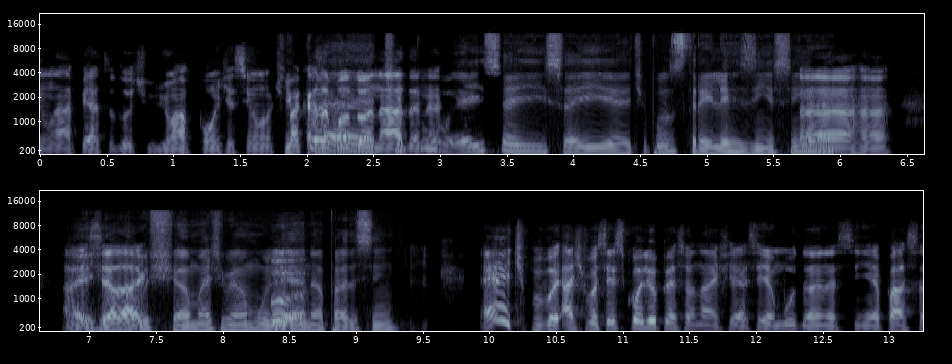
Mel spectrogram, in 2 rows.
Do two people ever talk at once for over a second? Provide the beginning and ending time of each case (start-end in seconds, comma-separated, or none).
1.8-3.0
